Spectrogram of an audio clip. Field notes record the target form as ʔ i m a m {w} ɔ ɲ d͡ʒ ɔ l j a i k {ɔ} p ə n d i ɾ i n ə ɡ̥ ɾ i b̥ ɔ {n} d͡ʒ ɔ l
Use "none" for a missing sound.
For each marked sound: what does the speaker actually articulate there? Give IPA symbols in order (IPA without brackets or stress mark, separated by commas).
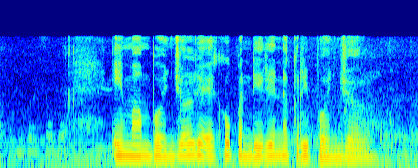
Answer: b, u, ɲ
